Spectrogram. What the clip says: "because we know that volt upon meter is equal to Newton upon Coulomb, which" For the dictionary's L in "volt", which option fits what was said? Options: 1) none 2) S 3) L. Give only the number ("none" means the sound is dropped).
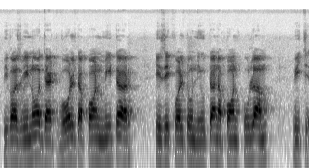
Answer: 3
